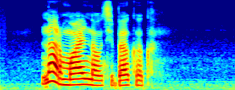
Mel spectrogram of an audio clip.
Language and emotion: Russian, neutral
